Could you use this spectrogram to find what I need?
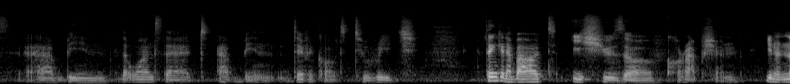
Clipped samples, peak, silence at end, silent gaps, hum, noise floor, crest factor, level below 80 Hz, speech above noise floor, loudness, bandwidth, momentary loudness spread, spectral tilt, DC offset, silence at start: under 0.1%; -6 dBFS; 0 s; none; none; -52 dBFS; 26 dB; -78 dBFS; 21 dB; -31 LUFS; 14 kHz; 16 LU; -5 dB/octave; under 0.1%; 0 s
